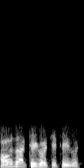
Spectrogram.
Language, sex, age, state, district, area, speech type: Odia, male, 45-60, Odisha, Nuapada, urban, conversation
